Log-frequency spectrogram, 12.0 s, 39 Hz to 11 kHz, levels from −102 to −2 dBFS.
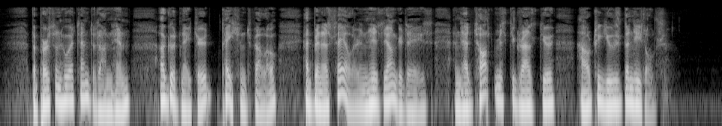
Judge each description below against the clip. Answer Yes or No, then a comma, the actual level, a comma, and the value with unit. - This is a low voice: Yes, very low, 95 Hz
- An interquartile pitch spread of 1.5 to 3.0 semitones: No, average, 4.6 semitones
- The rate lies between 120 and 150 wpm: Yes, average, 145 wpm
